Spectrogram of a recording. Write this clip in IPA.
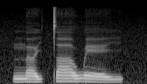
n̪ ɐ˧ j t̪ aː˥ w e˧ j

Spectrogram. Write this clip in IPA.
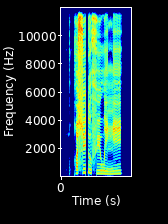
qʷ ɪ˧ ɬ y˦ ɗ u˨ f y˨ w i˨ ɲ i˦

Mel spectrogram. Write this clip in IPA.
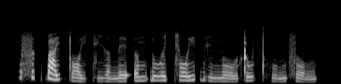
s ə˦˥ k̚ ɓ a˧˥ j t̪ ɔ˨˩ j c i˨˩ ə̯ n e˨˩ ʔ ə˧ m ɗ u˧ ə̯ c o˧˥ j ɓ i˨˩ n o˨˩˦ w ʈ u˧ t̪ʰ u˨˩˦ ŋ s o˨˩˨ ŋ

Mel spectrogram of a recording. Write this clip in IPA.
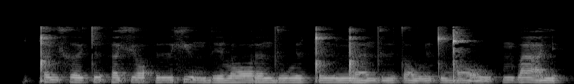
ǃ ə lʲ x ə y̯ t ɨ h ɜ xʲ ɔ h ɨː xʲ ɨ m b ɪ l ɔː ɾ ə n d ɨ w l ɨ ǃ ɨː ŋ͡ǃ ɜ n d ɨː t ɔ u̯ l ɨ t ŋ͡ǃ ɔ u̯ | m b a lʲ

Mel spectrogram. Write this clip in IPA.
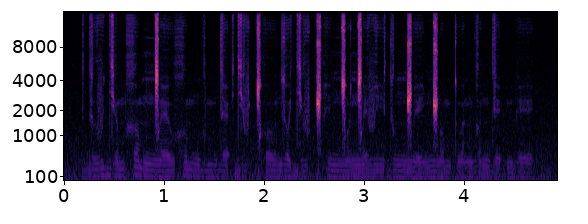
d ɯ v dʲ ɤ m x ɤ m ŋ͡ǀ ɛ u̯ x u m ŋ ɡ u m d ɛ ʔ dʲ o v ǀʰ o u̯ n z o dʲ u v ǁʰ i ŋ͡ǀ o ŋ͡ǀ e v i d u ŋ͡ǁ e i̯ ŋ͡ǁ o m tʷ a ŋ ɡ ɤ n d e ʔ m b e

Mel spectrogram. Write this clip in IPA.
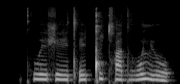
kʷʰ eː ʃ eː tʼ e ǃ i cʰ a dʱ o lʲ o

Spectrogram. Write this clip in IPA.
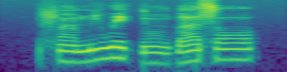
f ã˨ m i˨˦ w e˦˨ ɡ͡b ɔ̃˨ ɡ͡b a˨˦ s ɔ˦

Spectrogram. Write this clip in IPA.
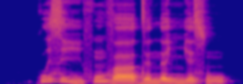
kʷ i˦ z iː˦˨ f ũ˦ v aː˦ d ɛ˧ n ɛ˦ ɲ e˦ s ũ˨

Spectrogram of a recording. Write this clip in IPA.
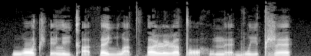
w ɔ t͡ʃʼ ḛ l i kʼ a̰ θ ɛ ʎ w a̰ t͡sʼ ɐ ɭ ɘ ɭ ɐ t ɔ̰ h ṵ n ɛ̰ ɡ w i t ʐ ɛ

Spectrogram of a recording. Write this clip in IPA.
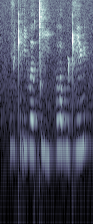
z i ʈ r i v ɜ u̯ ǀ i | lˠ o v w ə ʈ z i ɳ

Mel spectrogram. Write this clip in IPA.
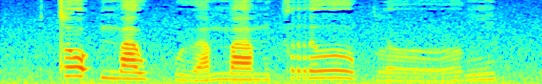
t ɔ˥˩ ʔ m a˧ w p ɯ˩˦ a̯ m a˧ m k r ɤː˥˩ p l ɤː˩˦ ŋ

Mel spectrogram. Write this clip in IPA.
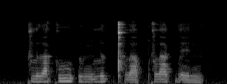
k l ɯ˧ a̯ k uː˥˩ ʔ ɯ˧ ŋ l ɯ˦˥ k̚ pʰ l a˨˩ p̚ k l a˦˥ k̚ l e˧ n

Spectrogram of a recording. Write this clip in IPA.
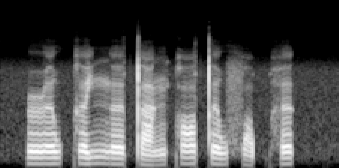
ɹ ə˧˥ w k ə˧˥ j ŋ əː˧ t̪ a˨˩˦ ŋ k ɔ˧˥ t̪ ə˧ w f ɔ˨˩ p̚ h ə˦˥ k̚

